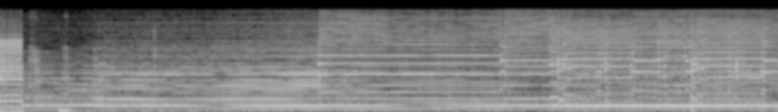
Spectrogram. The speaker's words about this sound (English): Sorry, that was my phone. Continue with the funeral.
